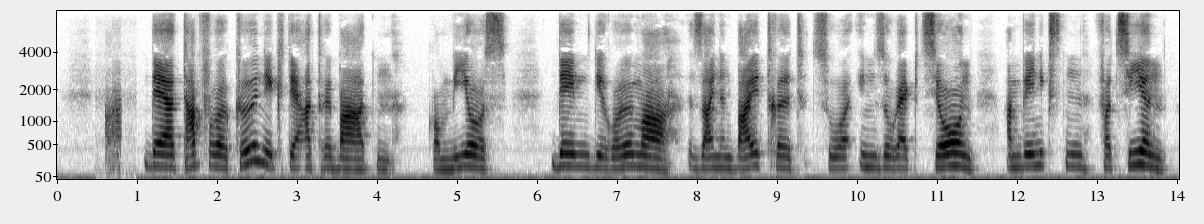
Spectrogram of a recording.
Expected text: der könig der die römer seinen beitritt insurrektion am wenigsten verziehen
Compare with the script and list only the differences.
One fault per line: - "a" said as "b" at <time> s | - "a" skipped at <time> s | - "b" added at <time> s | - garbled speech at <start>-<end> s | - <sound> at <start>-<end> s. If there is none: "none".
- laugh at 0.6-0.8 s
- "tapfere" added at 1.6 s
- "atrebaten commius dem" added at 3.1 s
- "zur" added at 9.4 s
